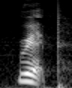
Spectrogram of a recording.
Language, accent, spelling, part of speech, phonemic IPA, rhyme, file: English, US, rip, verb / noun / interjection, /ɹɪp/, -ɪp, En-us-rip.ogg
- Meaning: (verb) 1. To divide or separate the parts of (especially something flimsy, such as paper or fabric), by cutting or tearing; to tear off or out by violence 2. To tear apart; to rapidly become two parts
